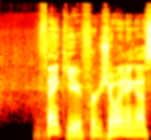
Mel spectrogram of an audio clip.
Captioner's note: applause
